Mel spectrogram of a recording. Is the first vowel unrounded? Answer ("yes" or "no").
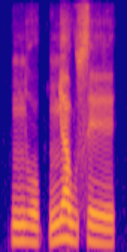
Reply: no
